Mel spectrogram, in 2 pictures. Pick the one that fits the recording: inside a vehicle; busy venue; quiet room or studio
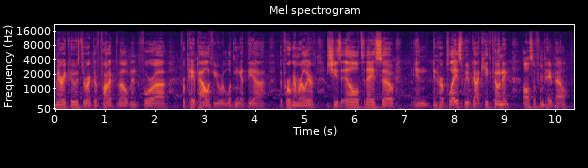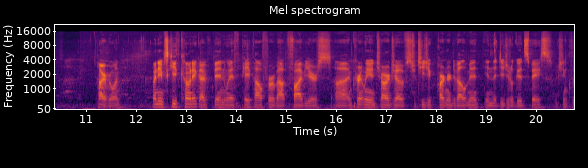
busy venue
